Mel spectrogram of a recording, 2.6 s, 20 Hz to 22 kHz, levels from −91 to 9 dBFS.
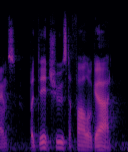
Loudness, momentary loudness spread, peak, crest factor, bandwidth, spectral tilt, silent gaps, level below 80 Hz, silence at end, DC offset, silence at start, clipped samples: -44 LUFS; 11 LU; -20 dBFS; 24 dB; 16 kHz; -2 dB/octave; none; -84 dBFS; 0.3 s; under 0.1%; 0 s; under 0.1%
